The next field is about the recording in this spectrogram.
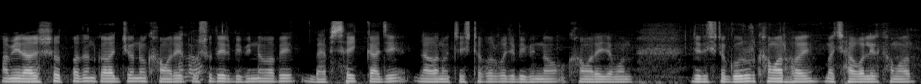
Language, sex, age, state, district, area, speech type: Bengali, male, 45-60, West Bengal, Jhargram, rural, spontaneous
